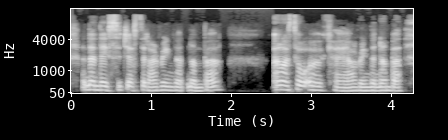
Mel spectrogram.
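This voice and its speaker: This woman has an ordinary speaking voice, pitched fairly low, with fairly even intonation. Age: 60s. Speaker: model. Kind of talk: interview.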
